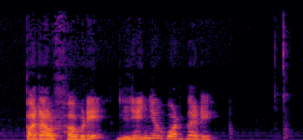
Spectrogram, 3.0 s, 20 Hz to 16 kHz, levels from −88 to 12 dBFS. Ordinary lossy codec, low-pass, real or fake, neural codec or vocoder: Opus, 64 kbps; 14.4 kHz; real; none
